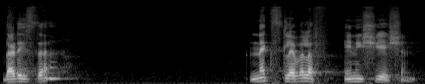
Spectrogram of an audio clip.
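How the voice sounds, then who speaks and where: A man with an Indian English accent, a spiritual teacher telling a parable in an animated way and acting out its characters. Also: medium pitch, measured pace. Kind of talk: storytelling sermon.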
